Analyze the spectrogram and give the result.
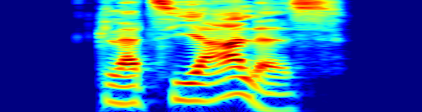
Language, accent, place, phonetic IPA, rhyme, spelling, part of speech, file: German, Germany, Berlin, [ɡlaˈt͡si̯aːləs], -aːləs, glaziales, adjective, De-glaziales.ogg
- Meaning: strong/mixed nominative/accusative neuter singular of glazial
